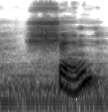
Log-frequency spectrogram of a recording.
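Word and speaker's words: שׁ: r like an R Shin sh has the dot on the right side that's important otherwise it sounds like the next letter which is a tough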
